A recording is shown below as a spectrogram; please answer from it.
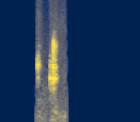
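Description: Near silence on a gated call line, with two faint, very short sounds a little over half a second in.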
